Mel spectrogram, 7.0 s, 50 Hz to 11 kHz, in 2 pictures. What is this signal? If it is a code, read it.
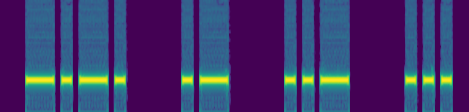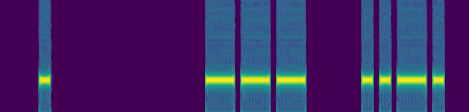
Morse code, heard as a keyed tone, about 18 wpm, spaced as for 12 wpm, 1000 Hz. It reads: CAUSE OF
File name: qotdfiles / 12wpm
